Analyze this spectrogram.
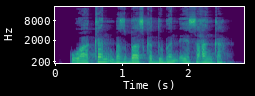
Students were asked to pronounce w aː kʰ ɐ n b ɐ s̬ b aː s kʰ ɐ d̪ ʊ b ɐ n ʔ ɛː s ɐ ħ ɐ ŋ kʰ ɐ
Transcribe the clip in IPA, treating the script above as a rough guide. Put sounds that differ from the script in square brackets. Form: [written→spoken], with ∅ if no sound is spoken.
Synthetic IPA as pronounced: w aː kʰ ɐ n b ɐ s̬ b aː s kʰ ɐ d̪ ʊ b ɐ n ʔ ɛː s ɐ ħ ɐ ŋ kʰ ɐ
